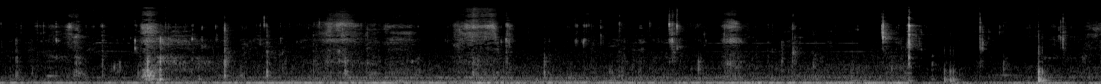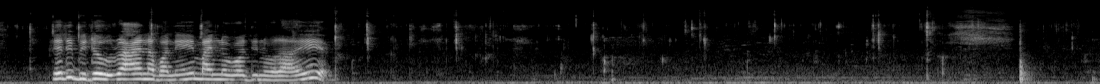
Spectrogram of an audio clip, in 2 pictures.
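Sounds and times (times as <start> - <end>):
people chewing food: 0.0 - 13.2, 14.1 - 22.0
low steady hum: 0.0 - 22.0.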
